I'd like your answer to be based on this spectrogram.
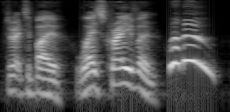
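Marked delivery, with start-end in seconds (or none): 1.7-2.2 high, loud whoop; excited cheer. Real, not acted. Cheering the director credit.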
